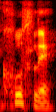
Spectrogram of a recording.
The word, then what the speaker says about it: Kuhle: Like you gotta let a breath out.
